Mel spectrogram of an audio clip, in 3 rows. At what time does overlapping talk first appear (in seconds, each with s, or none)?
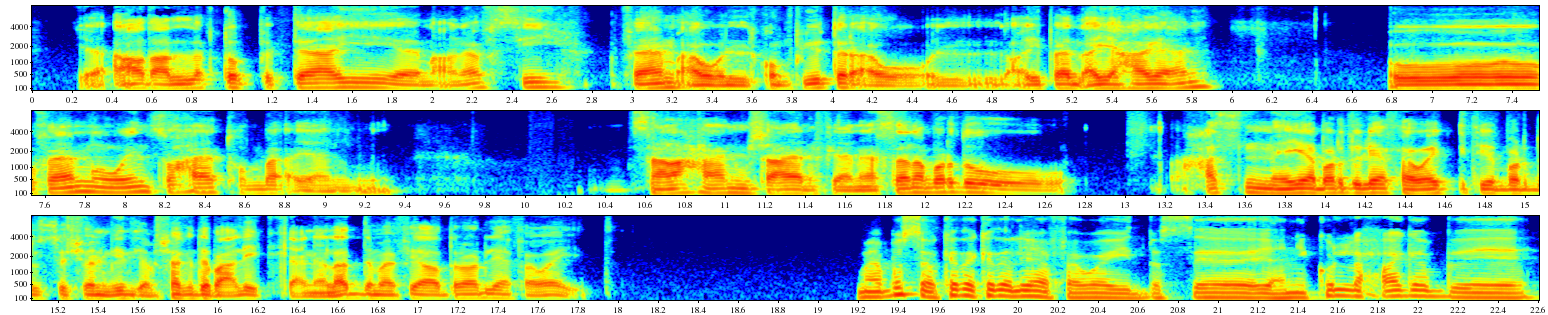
none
